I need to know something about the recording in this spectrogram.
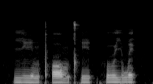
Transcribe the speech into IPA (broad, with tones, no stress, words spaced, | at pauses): jiː˨˩mpʰɔː˨˩mt̪ʰiː˨p̚huː˧j wɪ˥k̚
